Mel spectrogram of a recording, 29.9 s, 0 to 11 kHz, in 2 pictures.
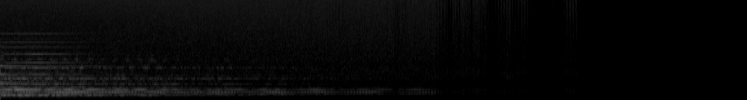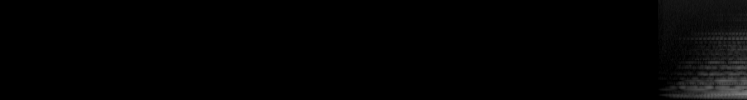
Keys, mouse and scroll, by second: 8.7 click.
